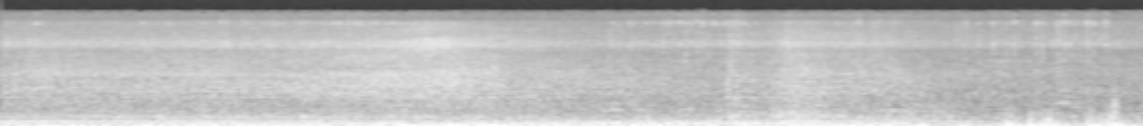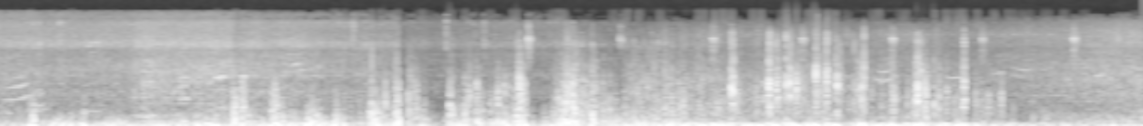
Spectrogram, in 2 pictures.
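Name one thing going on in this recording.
Wind buffets loudly against a helmet.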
